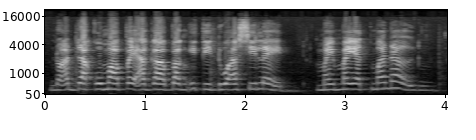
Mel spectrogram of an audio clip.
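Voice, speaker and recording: A woman's voice: sits high, steady tone, normal speed, fairly bright tone. A woman playing a bossy, grumbling, money-minded older landlady in a radio comedy drama, scolding and nagging emphatically.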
